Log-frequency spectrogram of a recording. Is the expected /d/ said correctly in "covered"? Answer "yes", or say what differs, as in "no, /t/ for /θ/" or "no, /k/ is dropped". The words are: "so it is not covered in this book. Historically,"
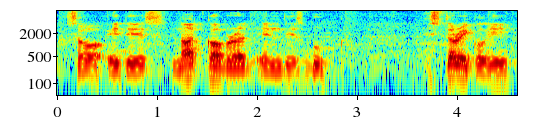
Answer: yes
